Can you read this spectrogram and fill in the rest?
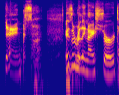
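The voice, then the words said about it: Imitates another person's voice. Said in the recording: “that's a really good Bob impression”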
